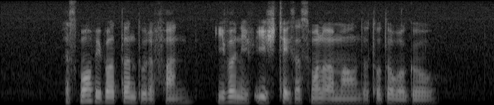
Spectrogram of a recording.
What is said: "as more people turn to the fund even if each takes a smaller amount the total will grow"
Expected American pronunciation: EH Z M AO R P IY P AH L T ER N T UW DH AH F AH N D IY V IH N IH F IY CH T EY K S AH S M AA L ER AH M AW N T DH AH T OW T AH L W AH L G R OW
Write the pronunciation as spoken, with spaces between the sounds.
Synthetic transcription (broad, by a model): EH S M AO L P IY P AH L T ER N T UW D AH F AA N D IY V IH N IH F IY CH T EY K S AH S M AA L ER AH M AW N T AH T OW T AH L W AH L G OW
